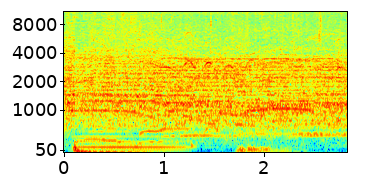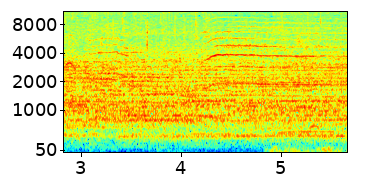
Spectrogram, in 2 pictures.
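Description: A huge arena crowd at an awards show chants a long, drawn-out low call as a country singer goes to accept an award. It sounds like booing but is not booing. A steady loud roar of cheering and whoops carries through to the end.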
